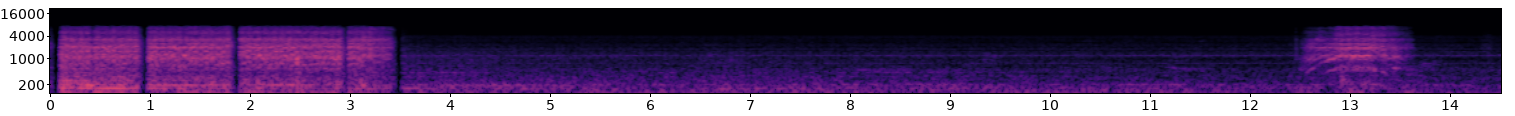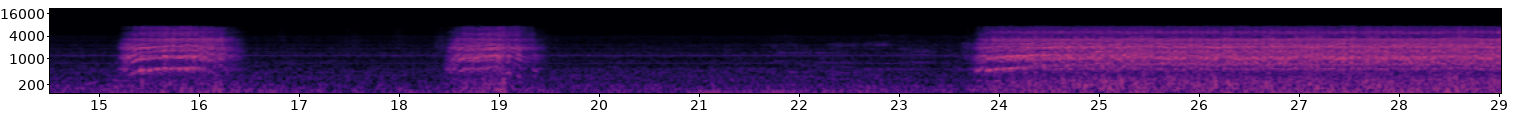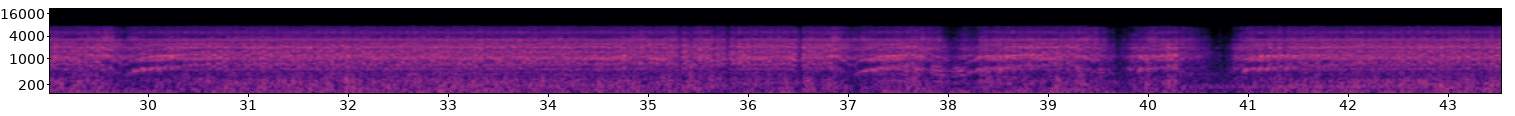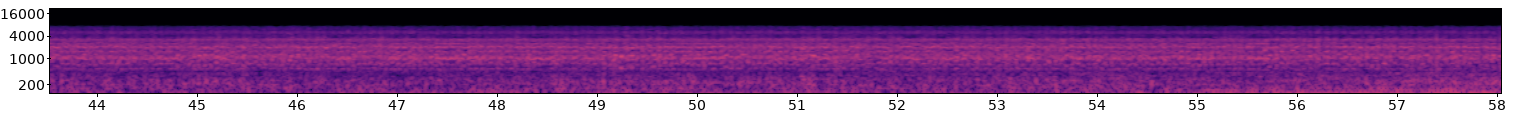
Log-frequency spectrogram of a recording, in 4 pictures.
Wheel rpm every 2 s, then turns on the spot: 160, 110, 0, 0, 0, 20, 20, 50, 20, 20, 0, 60, 160, 160, 140, 160, 160, 160, 110, 90, 130, 160, 160, 160, 160, 160, 160, 160, 160.
none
